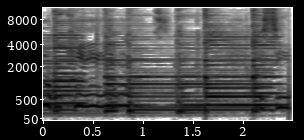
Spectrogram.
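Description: Acoustic guitar strummed in a steady rhythm, with a woman's voice singing over the chords.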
